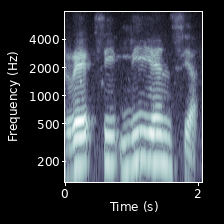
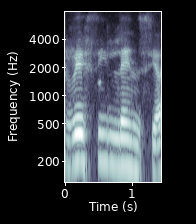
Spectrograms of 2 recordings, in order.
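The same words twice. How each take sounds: First: The word is said as 'resiliencia', with both i sounds. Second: The word is said as 'resilencia', without the extra i. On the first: The speaker calls it right. "es resiliencia" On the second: The speaker calls it wrong. "no es resiliencia"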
